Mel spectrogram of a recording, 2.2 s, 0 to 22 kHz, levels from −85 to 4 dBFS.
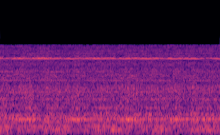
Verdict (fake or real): fake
